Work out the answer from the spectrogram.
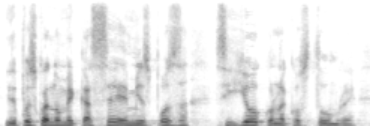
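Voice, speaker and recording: A pastor preaching to a live congregation, telling a story with dramatic pauses and anguished questions. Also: male voice, a little high, slightly rough. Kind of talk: narrative sermon storytelling. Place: live sermon before a congregation.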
